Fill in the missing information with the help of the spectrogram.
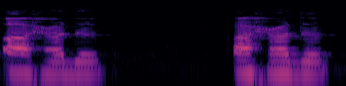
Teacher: تو یہاں پر دال ہے تو سانس توڑنے کی صورت میں اس پر جزم ہو جا رہا ہے. تو حروف قلقلہ میں جزم آ جائے تو اس کی آواز ریپیٹ ہوتی ہے یعنی مخرج ٹکر کھا کر الگ ہو جاتا ہے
